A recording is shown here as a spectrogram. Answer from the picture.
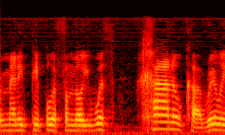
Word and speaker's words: Chanukah: people are familiar with konoka really it's not Chanukah with an H sound many people can't pronounce it because they're not used to it in English of course it's not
